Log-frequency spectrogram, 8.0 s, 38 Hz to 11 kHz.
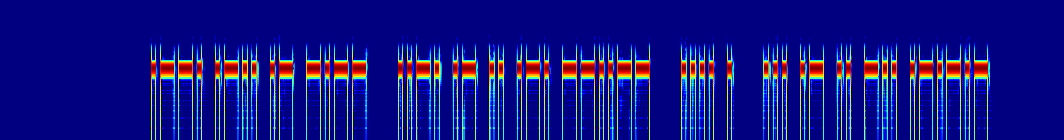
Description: Morse code, heard as a keyed tone, about 34 wpm, 700 Hz. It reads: PLAY FAIR, HE SAID.
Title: Sentences from Top 1300 Words 35wpm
